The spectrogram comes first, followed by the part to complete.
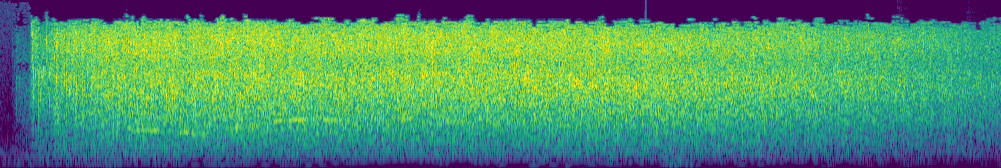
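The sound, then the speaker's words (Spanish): Loud, dense applause from a crowd for maestro Sabines, a steady wash of many hands clapping that holds for about ten seconds and eases slightly at the end, with no voices over it. “Después de este atronador aplauso al maestro Sabines, de nuestros extras aquí en cabina, bueno, vamos a continuar charlando.”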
